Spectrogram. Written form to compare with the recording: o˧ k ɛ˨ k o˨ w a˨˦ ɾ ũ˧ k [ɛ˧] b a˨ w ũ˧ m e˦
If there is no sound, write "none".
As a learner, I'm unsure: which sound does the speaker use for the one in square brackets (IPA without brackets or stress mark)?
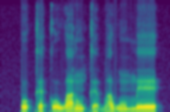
ɛ˨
